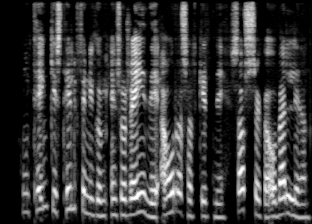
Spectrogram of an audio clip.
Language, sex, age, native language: Icelandic, female, 40-49, Icelandic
